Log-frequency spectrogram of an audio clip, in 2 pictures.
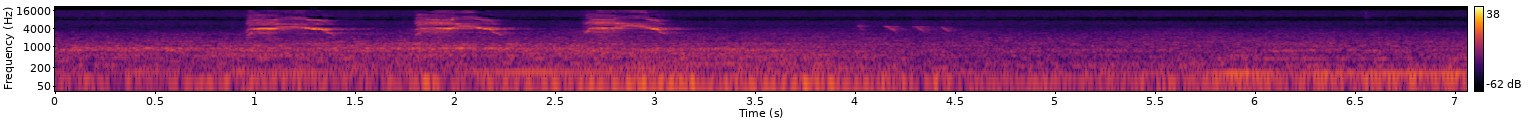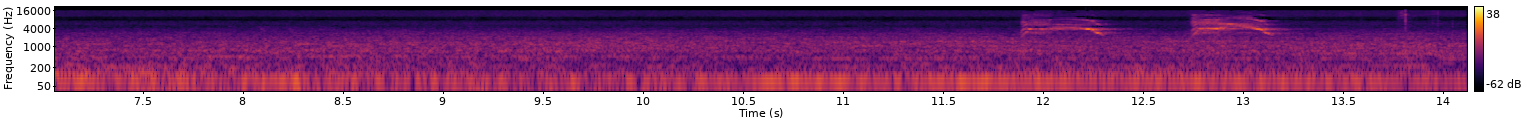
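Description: A hawk gives several sharp, high screeches close by.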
